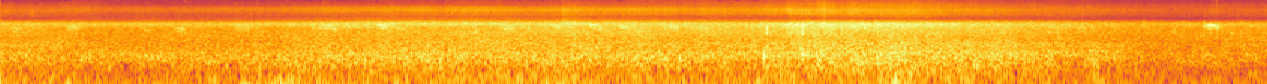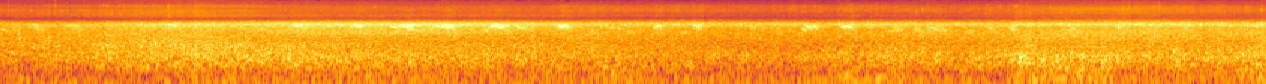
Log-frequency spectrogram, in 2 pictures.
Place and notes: Birds singing, Sound of the waves, In the small marina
